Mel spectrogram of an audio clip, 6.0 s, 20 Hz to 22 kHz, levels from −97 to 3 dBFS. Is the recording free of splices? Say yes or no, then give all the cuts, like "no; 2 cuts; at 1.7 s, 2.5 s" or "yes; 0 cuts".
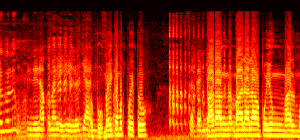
yes; 0 cuts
